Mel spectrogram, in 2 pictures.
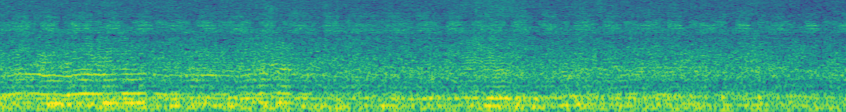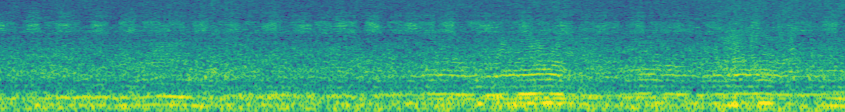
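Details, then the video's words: Many bees swarming out of their hive make a thick, unbroken droning buzz, layered tones wavering slightly as individual insects fly close and away. "bees therapy swarm natural buzzing sound"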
